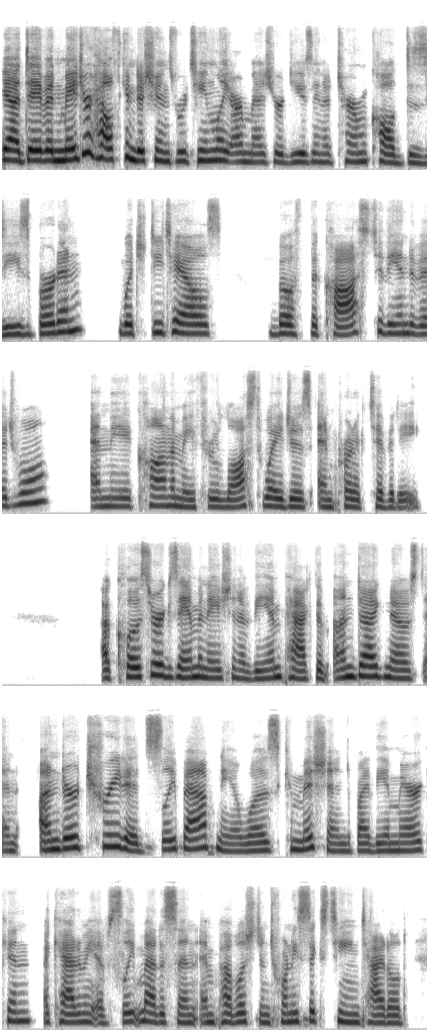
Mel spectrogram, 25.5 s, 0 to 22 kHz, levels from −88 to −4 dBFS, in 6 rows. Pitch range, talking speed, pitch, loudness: 185-230 Hz, 130 wpm, 205 Hz, -22 LUFS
